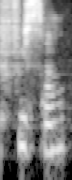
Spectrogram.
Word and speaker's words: frisson: Do you get frisson? Oh, have you heard that? Bless so yes, bless me. It's spelled like Frisian, like Frisson, but it's like a French word, frisson.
